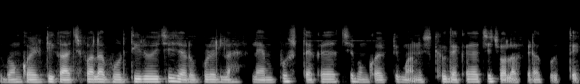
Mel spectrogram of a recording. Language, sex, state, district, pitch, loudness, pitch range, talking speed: Bengali, male, West Bengal, Jhargram, 115 Hz, -21 LUFS, 110-120 Hz, 185 wpm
